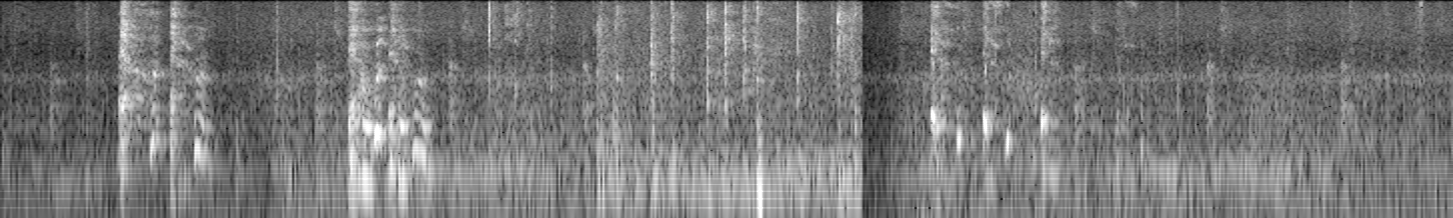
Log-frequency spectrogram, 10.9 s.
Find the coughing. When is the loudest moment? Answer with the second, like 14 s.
3 s.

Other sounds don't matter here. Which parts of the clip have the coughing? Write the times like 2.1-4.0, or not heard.
0.8-1.6, 2.6-3.2, 7.0-8.6.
